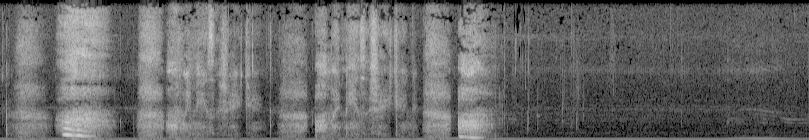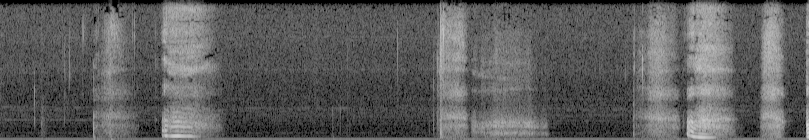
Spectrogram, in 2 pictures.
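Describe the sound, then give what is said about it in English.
Heavy, rapid breaths and gasps come in loud bursts, clustered quickly at first, then spaced out by quiet pauses, with a low steady hum underneath. “Your breathing's getting faster.”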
